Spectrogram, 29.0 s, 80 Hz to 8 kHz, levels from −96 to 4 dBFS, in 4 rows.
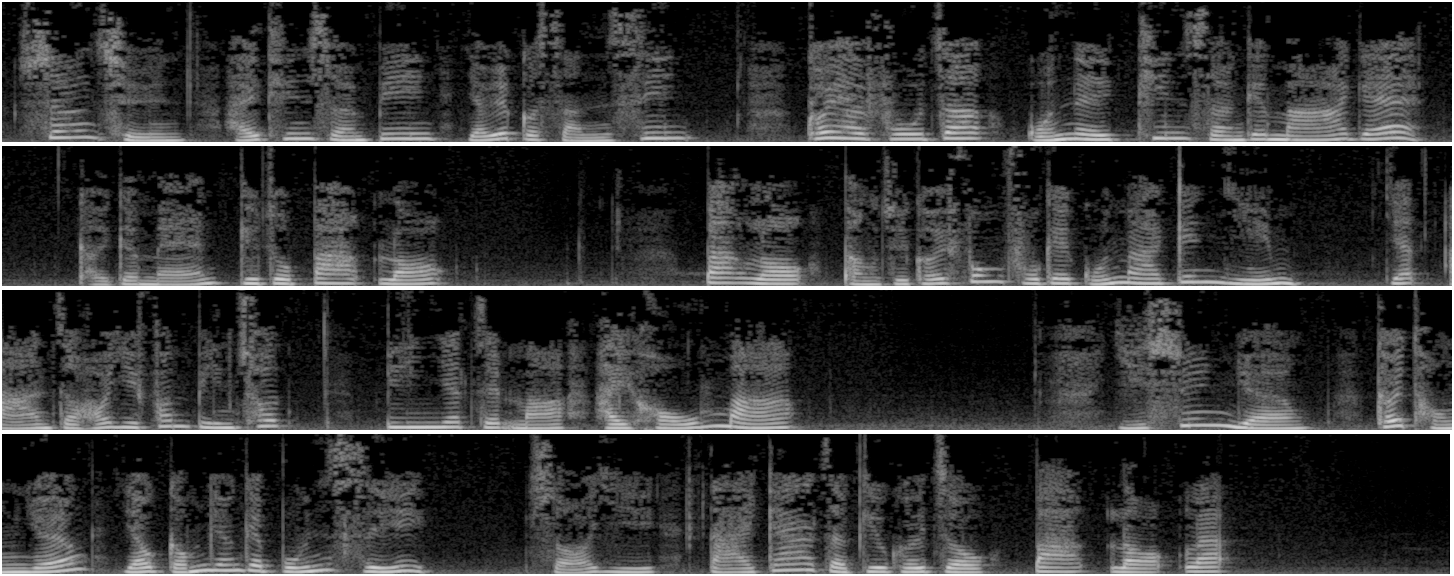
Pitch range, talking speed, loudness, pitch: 210-275 Hz, 165 characters per minute, -27 LUFS, 240 Hz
